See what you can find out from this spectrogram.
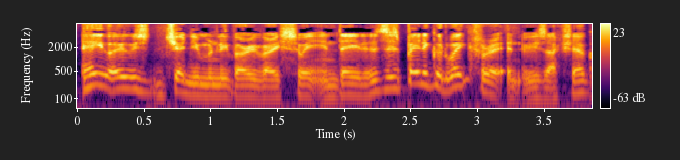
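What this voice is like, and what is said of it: Northern English accent. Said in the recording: “your happy northern accent”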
